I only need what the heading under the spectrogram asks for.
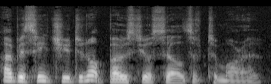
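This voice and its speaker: A man's voice: medium pitch, sing-song, moderate pace, dark tone, no echo. A man reading an old-fashioned sermon aloud in a solemn, earnest, oratorical manner. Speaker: reader of a historical sermon.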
